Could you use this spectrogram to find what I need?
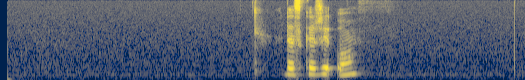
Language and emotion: Russian, neutral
